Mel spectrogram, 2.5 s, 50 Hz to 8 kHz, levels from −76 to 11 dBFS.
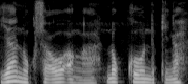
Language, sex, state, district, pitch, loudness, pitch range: Garo, male, Meghalaya, North Garo Hills, 125 Hz, -18 LUFS, 115-135 Hz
